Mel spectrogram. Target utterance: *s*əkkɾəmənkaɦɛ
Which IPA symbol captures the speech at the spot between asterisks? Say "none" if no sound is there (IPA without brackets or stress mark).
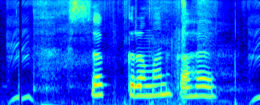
s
